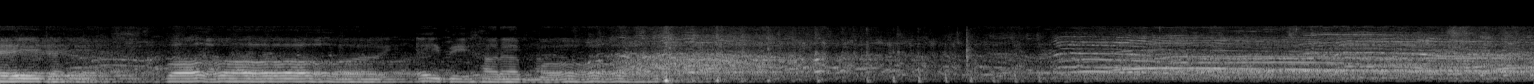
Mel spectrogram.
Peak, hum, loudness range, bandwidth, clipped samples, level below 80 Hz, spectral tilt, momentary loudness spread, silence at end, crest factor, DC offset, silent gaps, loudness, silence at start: -8 dBFS; none; 7 LU; 6.4 kHz; under 0.1%; -66 dBFS; -6.5 dB/octave; 14 LU; 0 s; 18 dB; under 0.1%; none; -27 LUFS; 0 s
